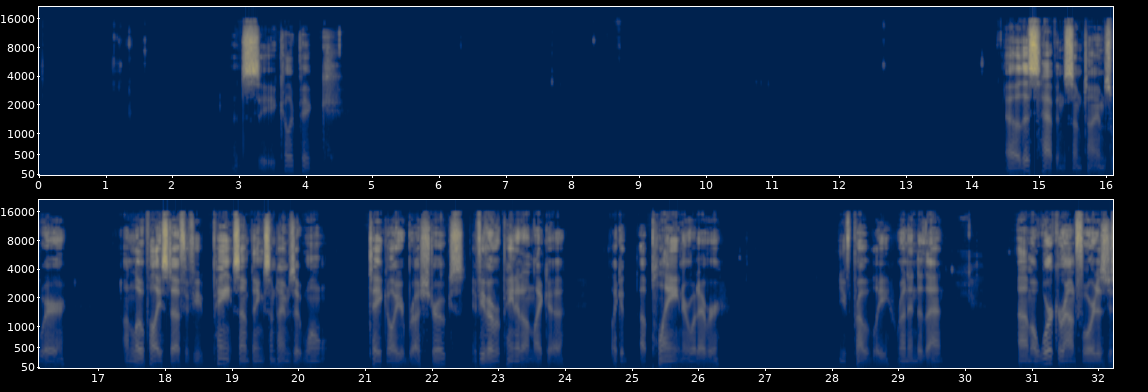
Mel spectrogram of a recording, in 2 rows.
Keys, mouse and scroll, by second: 3.3 s, 4.4 click, 5.4-6.7 drag, 7.7 f, 8.3 click, 9.0 KP_1, 10.8 f, 11.1 click, 11.5 click, 13.0 click, 14.2 ctrl+z, 14.6 ctrl+z, 15.2 ctrl+click, 16.2-17.7 ctrl+drag, 18.9 click, 22.0 ctrl+z, 24.0 KP_1, 26.1 shift+middle click, 27.2 ctrl+shift+middle click, 28.8 ctrl+middle click, 30.5 click, 32.1 click.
